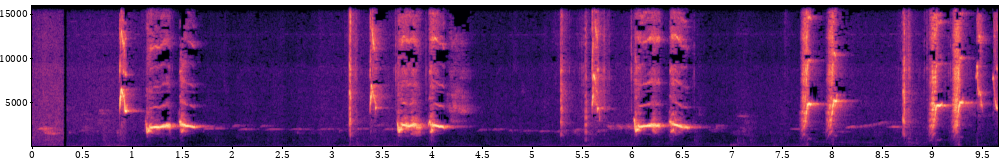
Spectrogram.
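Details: White-rumped shama lure song for prompting other shamas to sing: short bursts of sharp clicks and bright whistled notes in spaced phrases every couple of seconds, with a faint low hum between them.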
